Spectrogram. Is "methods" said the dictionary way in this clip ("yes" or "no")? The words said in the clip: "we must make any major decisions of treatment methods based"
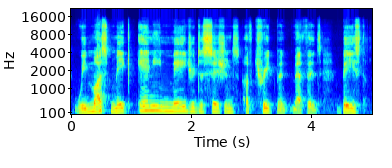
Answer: yes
